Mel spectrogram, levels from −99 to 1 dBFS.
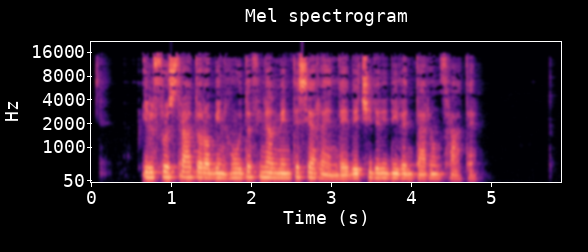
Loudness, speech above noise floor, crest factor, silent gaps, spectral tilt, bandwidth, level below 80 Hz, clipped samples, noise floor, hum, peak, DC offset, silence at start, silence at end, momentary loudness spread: -16 LUFS; 70 dB; 18 dB; none; -4 dB/octave; 16 kHz; -48 dBFS; under 0.1%; -87 dBFS; none; 0 dBFS; under 0.1%; 0.05 s; 1.05 s; 13 LU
